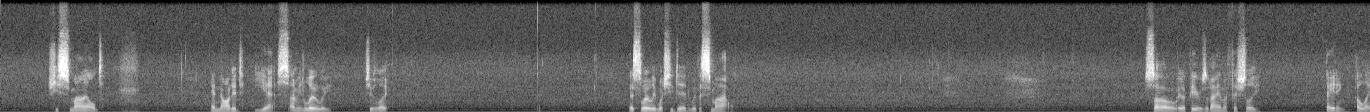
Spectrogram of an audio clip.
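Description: A young man talks calmly into a headset microphone, close up, in short bursts with pauses.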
